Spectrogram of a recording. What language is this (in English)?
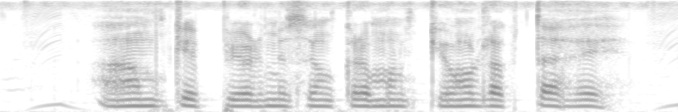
Magahi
